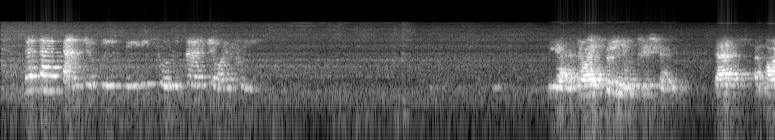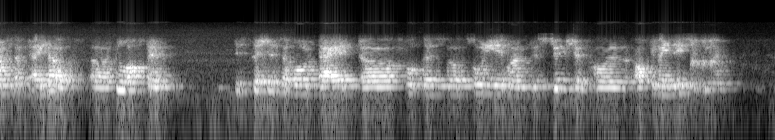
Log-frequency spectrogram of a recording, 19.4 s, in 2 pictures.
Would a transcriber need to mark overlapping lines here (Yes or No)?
No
